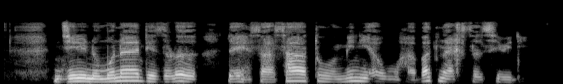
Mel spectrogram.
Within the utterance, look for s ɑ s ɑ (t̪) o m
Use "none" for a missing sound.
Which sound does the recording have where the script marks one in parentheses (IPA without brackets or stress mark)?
t̪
